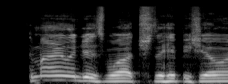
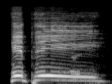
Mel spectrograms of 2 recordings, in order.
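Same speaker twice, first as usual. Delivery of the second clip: loud call; 4 semitones higher, 8 dB louder than usual. Real, not acted. Calling out host's name.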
